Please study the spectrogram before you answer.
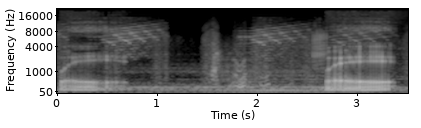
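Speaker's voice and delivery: breathy, unvoiced "Wait."; a puzzled whisper of "Wait.". Real, not acted.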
